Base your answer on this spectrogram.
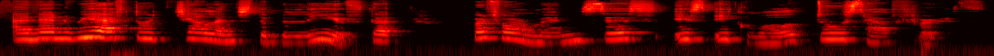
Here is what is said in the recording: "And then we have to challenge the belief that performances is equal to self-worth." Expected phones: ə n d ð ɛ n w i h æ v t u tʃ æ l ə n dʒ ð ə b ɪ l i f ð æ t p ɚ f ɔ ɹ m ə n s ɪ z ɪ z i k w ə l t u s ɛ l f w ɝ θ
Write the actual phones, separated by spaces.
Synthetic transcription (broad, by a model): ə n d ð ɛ n w i h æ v t u tʃ æ l ə n dʒ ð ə b ɪ l i f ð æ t p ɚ f ɔ ɹ m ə n s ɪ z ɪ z i k w ə l t u s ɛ f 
